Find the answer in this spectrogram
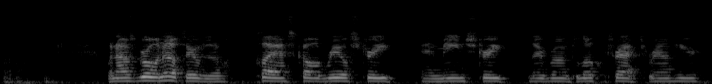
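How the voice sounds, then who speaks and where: A laid-back man talks in a flat, even tone and stops often for fillers. He sits in a large garage shop, and his voice comes from a camera several meters away, so it sounds distant and roomy. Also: on the high side, normal speed. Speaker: race car builder and shop owner. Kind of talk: casual vlog talk. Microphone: camera a few meters away.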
